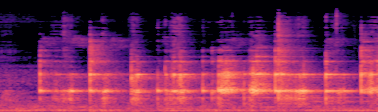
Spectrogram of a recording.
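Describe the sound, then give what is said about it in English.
Spoon scraping and clinking against a bowl as an onion and raisin mix is stirred into cooled couscous. Many short metallic scrapes come in a quick, uneven rhythm, with no voices. “Let's check on the couscous. It seems to have cooled down now. I'm going to bring the onion and raisin mix and stir that in.”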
